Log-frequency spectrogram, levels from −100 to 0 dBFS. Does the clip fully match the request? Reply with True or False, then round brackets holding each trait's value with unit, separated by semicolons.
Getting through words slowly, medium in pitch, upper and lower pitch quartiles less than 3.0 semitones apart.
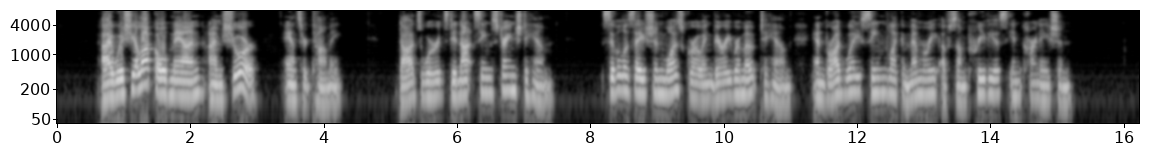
False (130 wpm; 150 Hz; 4.5 semitones)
